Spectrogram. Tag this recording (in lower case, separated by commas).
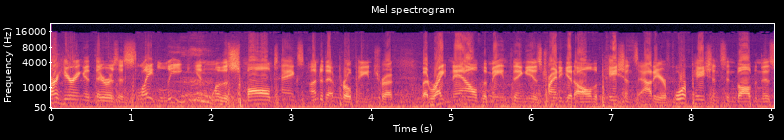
speech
